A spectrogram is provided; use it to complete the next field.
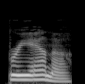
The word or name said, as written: brianna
